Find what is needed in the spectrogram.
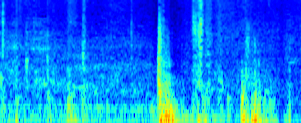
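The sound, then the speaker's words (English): Shuffling and rustling as someone climbs into the seat of a silver and black sport-spec Mercedes, followed by a solid, heavy door thud shutting, then muffled movement in the quiet cabin. “Okay, getting in the thing, here we go.”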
